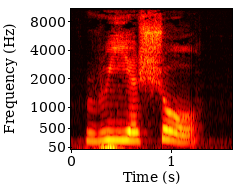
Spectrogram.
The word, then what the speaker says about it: reassure: 所以在这个词里面，其实相当于两个元音相遇了。那我们在发音的时候，其实还是会带出一个小小的 ye 的发音，由前面 re 这个音节带出来相近口型的一个辅音 ye。 Reassure，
